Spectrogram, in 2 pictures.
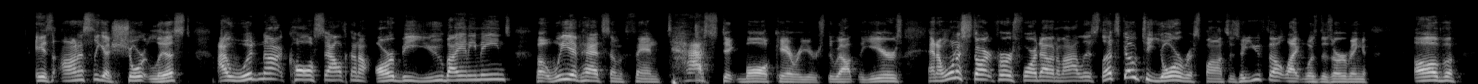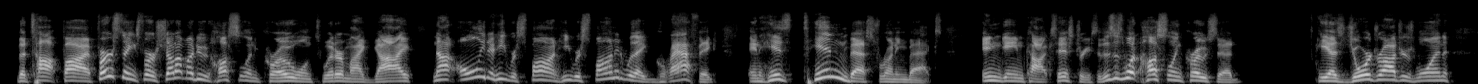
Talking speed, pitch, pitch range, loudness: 195 wpm, 180 Hz, 145-215 Hz, -23 LUFS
